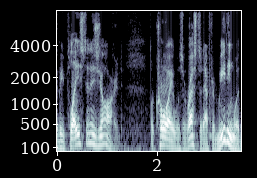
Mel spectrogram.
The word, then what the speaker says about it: LeCroy: seen this eaten my Brandon Corey Lacroix I believe is how his name is pronounced and he actually uh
